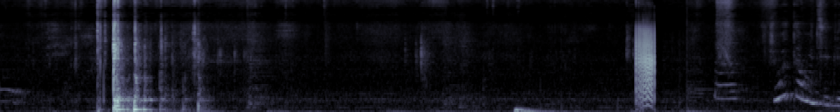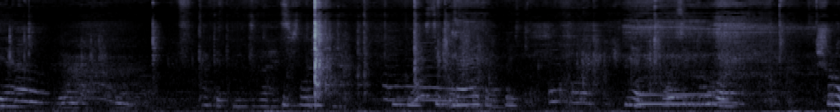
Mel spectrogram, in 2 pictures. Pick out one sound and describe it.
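Plastic toys clatter and knock.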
